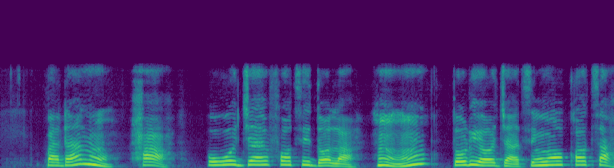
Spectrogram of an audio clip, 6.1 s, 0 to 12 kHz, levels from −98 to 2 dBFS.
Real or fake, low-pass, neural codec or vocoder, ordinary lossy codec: fake; 7.2 kHz; codec, 16 kHz, 16 kbps, FreqCodec, smaller model; none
